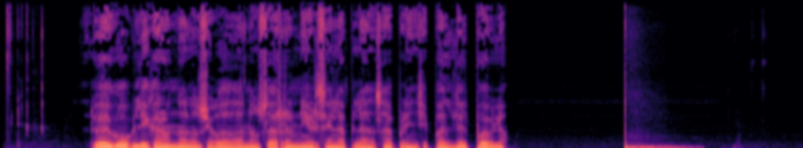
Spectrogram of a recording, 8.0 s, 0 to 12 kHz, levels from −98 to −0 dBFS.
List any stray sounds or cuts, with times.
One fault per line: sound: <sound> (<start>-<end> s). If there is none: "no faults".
sound: thud (6.2-7.1 s)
